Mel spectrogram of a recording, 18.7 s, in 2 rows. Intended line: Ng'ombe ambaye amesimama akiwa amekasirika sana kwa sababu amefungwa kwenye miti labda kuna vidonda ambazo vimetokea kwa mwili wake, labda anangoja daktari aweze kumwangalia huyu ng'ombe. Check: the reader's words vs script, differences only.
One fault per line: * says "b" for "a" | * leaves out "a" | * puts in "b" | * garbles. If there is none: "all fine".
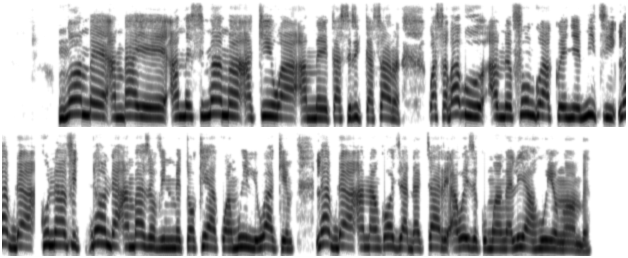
all fine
